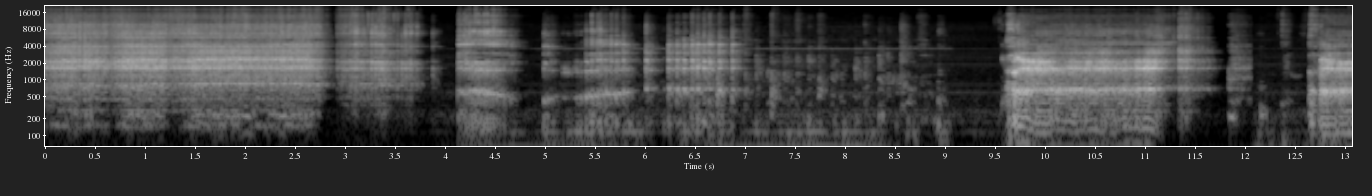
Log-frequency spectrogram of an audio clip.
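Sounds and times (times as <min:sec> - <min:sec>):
person burping: 0:04.2 - 0:07.2, 0:09.6 - 0:12.1, 0:12.7 - 0:13.0.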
